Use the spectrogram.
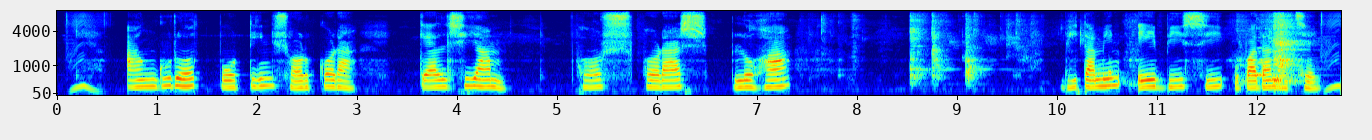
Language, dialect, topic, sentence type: Bengali, Rajbangshi, agriculture, statement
